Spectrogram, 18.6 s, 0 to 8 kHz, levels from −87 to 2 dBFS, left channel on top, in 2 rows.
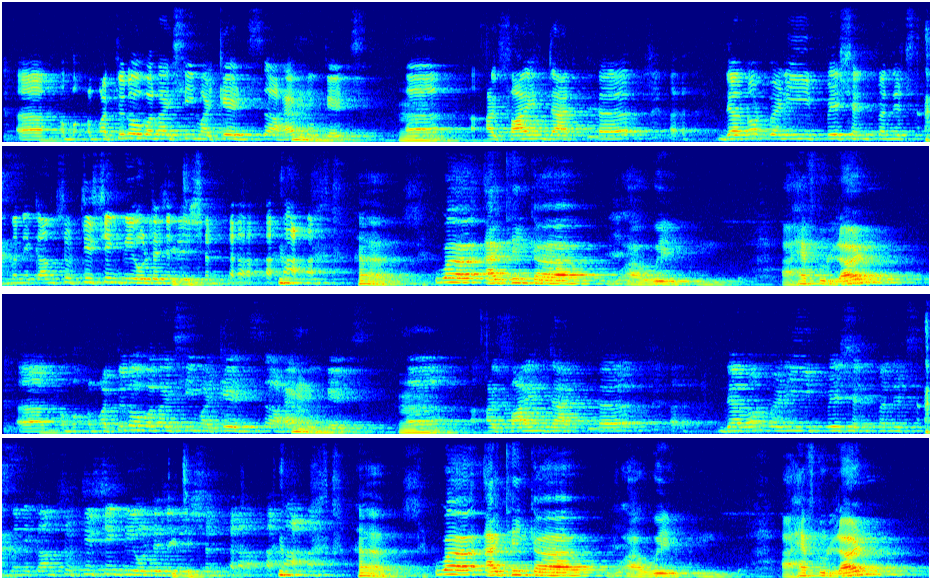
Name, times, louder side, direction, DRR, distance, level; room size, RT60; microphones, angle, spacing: voice 1, 0.1-3.5 4.0-4.4 4.8-6.8 7.1-12.2 15.4-15.6, left 4 dB, 85° left, 6 dB, 0.8 m, -31 dB
voice 2, 2.9-3.3 4.0-4.4 9.2-9.3 11.0-11.2 12.0-12.2 12.8-13.2 13.6-16.6 17.1-18.2, right 2 dB, 15° right, 7 dB, 0.4 m, -22 dB
8.5 x 4.2 x 4.4 m, 1.3 s
head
